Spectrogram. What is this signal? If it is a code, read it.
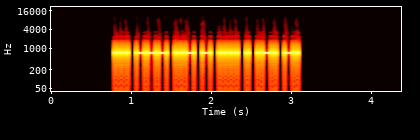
Morse code, heard as a keyed tone, about 34 wpm, 700 Hz. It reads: SOUTHERN
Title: Top 1751-2000 Words 35wpm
